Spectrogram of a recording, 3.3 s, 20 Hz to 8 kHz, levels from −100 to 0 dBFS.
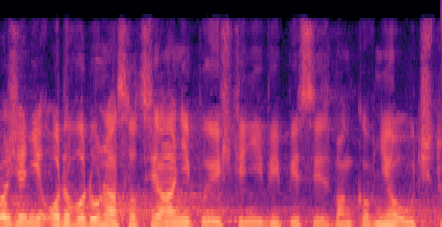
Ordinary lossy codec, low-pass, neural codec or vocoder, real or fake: MP3, 64 kbps; 7.2 kHz; none; real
